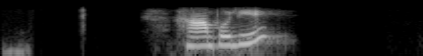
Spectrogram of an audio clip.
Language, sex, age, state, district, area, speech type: Hindi, female, 30-45, Madhya Pradesh, Betul, urban, conversation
